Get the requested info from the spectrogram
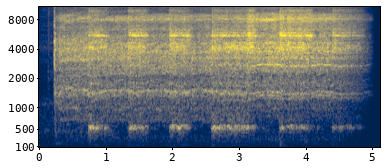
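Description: Cordless drill spinning a valve against its seat in a small-block Chevy cylinder head with valve-lapping compound: a gritty grinding with the drill's motor tone coming and going about twice a second. It stops abruptly near the end.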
